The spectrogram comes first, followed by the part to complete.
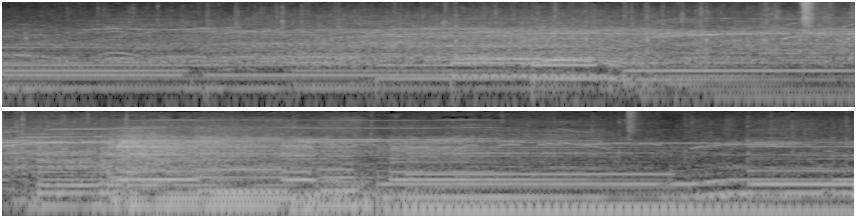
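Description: Live rock band with electric guitars holding sustained notes and chords. About five seconds in, the sound fills out and grows louder with deep bass.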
